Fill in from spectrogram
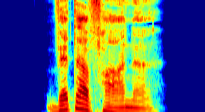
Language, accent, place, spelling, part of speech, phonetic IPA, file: German, Germany, Berlin, Wetterfahne, noun, [ˈvɛtɐˌfaːnə], De-Wetterfahne.ogg
- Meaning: weather vane, weathervane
